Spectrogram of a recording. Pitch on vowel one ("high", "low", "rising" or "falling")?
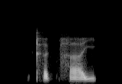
high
